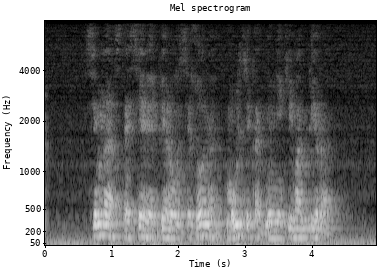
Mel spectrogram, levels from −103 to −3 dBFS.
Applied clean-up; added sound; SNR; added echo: none; none; none; reverberation time 0.3 s.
